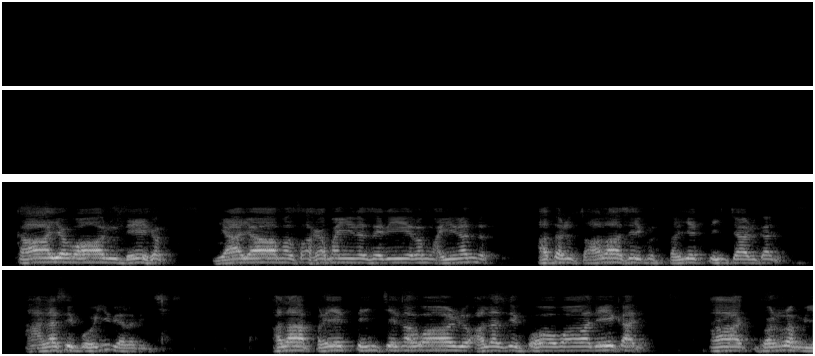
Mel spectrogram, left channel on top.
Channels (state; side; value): silent; left; digital silence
